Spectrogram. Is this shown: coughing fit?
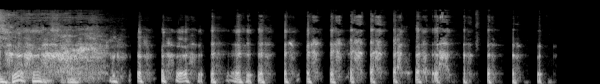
yes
